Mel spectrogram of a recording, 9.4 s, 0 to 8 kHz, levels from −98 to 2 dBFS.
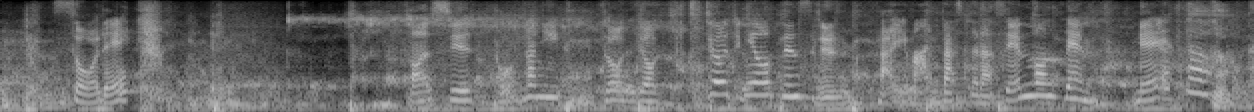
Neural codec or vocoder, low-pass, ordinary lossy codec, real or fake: codec, 16 kHz, 4 kbps, X-Codec, HuBERT features, trained on LibriSpeech; none; none; fake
